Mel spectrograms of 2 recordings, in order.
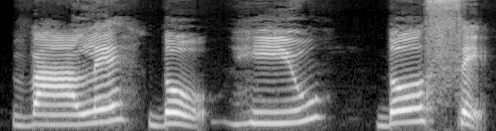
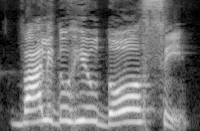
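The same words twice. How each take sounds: First: Very slow "Vale do Rio Doce", vowels drawn out; slow stretched reading. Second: Said in the usual way. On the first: Shown as a demonstration. Teacher blends the region name slowly for kids. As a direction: stretch every syllable so kids can follow. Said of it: "blending syllables into the word". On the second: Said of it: "title read before syllables".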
